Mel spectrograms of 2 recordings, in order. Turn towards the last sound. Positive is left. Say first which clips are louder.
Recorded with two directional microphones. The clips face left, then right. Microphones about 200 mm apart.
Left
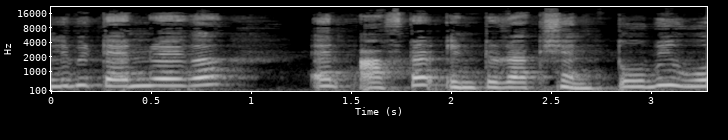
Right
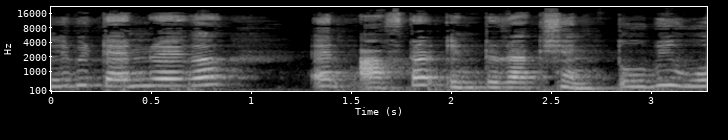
# left 8 dB
turn(degrees=65)  # may be behind; listen again after turning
